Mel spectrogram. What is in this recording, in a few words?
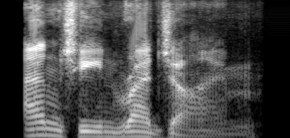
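"ancien régime", British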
